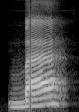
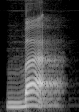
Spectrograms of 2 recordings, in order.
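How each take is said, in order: Both takes have the same delivery.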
